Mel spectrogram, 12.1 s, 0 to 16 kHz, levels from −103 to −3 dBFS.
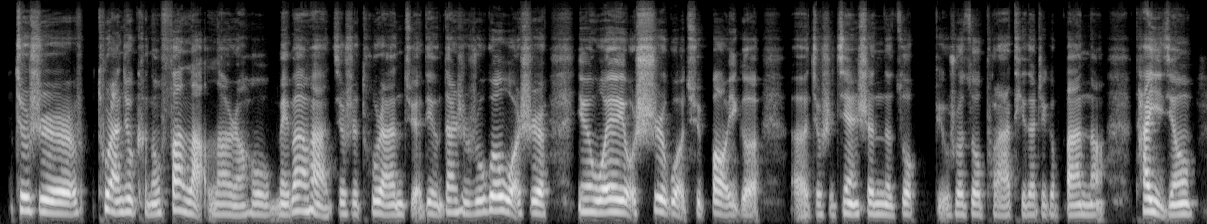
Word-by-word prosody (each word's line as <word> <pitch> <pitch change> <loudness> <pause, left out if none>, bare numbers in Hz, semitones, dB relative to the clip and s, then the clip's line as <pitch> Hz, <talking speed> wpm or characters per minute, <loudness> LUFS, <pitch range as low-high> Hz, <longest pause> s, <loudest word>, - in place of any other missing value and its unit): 就 230 -3 +4
是 185 -4 +5 0.2
突 255 - +2
然 190 -5 +4
就 210 - +2
可 185 - -9
能 170 +2 -1
犯 220 +2 +1
懒 185 - +2
了， 165 0 -3
然 155 0 -4
后 170 -2 -3
没 170 -1 0
办 215 +2 +2
法 165 - +2
就 175 +6 -6
是 170 0 -6
突 190 - -4
然 165 -2 +2
决 - - -5
定。 180 -2 -2
但 200 -1 -2
是 200 -3 -4
如 190 +3 -1
果 230 -1 +6
我 195 - +4
是 180 -2 +1 0.3
因 210 - -4
为 210 - +1
我 195 -1 +5
也 205 0 +6
有 195 - +3
试 435 - +2
过 375 - 0
去 - - -8
报 - - 0
一 - - -4
个， - - -2 0.3
呃， - - -5
就 165 - -7
是 160 - -9
健 170 +2 +1
身 170 0 -1
的 155 - -1
做 165 +2 -4
比 - - -12
如 - - -8
说 170 -1 -3
做 165 +1 -2
普 - - -14
拉 - - -3
提 - - -11
的 160 0 -5
这 160 - -10
个 160 - -8
班 160 +1 -2
呢， 160 - -4 0.3
它 215 -1 +5
已 200 - +3
经 170 +1 +2
175 Hz, 300 characters per minute, -23 LUFS, 165-200 Hz, 0.3 s, 果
